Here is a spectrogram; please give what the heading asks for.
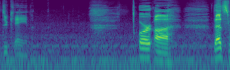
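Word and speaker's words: Duquesne: nqes you know it's like duquan snet it's pronounced Duane or uh that's right uh the other thing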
